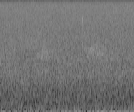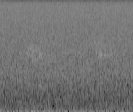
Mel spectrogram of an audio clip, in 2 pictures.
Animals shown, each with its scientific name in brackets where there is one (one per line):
Red-eyed Vireo (Vireo olivaceus)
